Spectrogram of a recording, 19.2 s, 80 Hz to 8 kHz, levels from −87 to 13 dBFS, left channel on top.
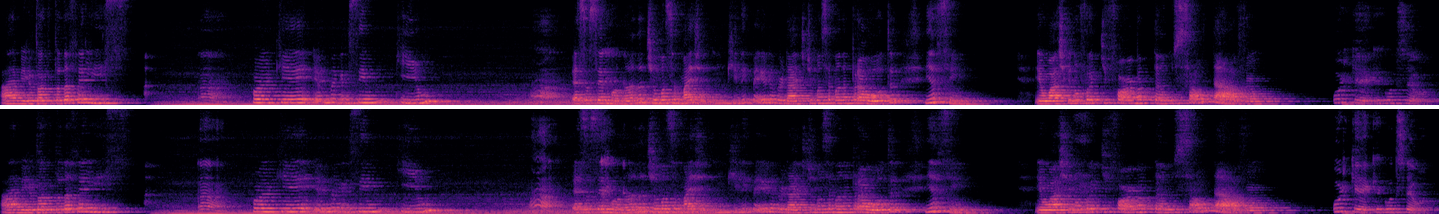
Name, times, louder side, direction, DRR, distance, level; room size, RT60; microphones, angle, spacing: voice 1, 0.0-1.5 3.4-5.9 7.6-12.0 12.3-12.9 13.8-16.9 17.9-18.0, left 2 dB, 45° left, 1 dB, 0.5 m, -26 dB
Drill, 1.9-10.6, right 1 dB, 40° right, 0.8 m, -35 dB
voice 2, 2.6-3.0 7.0-7.5 8.0-8.2 14.3-14.5 17.8-19.0, right 4 dB, 60° right, 4 dB, 0.3 m, -36 dB
3.0 x 2.4 x 3.0 m, 1.1 s
head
